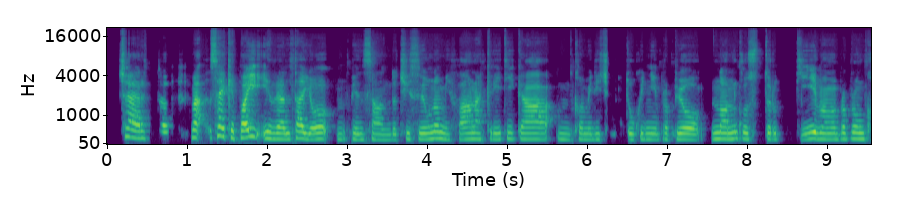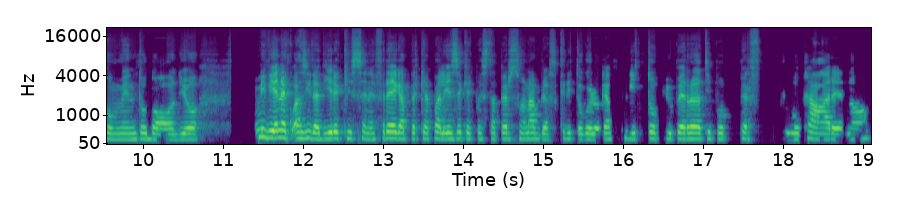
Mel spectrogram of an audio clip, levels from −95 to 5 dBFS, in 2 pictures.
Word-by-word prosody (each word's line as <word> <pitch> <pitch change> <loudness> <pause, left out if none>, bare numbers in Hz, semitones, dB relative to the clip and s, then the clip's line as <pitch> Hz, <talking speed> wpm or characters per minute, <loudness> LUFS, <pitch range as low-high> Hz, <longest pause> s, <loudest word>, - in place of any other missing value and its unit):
Certo, 230 -4 0 0.3
ma 250 - +4
sai 290 +5 +3
che 240 -5 -1
poi 240 +2 +5
in 215 -2 +3
realtà 200 +2 +2
io, 200 0 +2
mhmm, 190 0 -11
pensandoci, 185 0 -6
se 195 0 -4
uno 210 +3 +1
mi 195 -3 -2
fa 190 +1 -3
una 200 0 -1
critica, 195 -1 -2
mhmm, 190 -1 -8
come 190 0 -6
dici 190 0 -7 0.2
tu, 190 - -4
quindi 190 0 -5
proprio 190 -1 -1
non 205 +1 +1
costruttiva, 200 -1 -2
ma 195 0 -2
proprio 205 +1 -2
un 200 - +1
commento 195 -1 -3
d'odio, 190 0 0 0.8
mi 275 - +4
viene 240 0 +8
quasi 220 -1 +1
da 205 -3 +5
dire: 210 +2 +4
"Chi 220 0 -4
se 215 +1 -5
ne 195 -1 -5
frega." 215 0 +4
Perché 200 0 -4
è - - -10
palese 205 0 +1
che 205 -1 -5
questa 200 0 -8
persona 205 0 -2
abbia 195 -1 -1
scritto 205 -1 -7
quello 190 0 +2
che 200 +1 -1
ha 200 - 0
scritto 205 0 -4
più 205 -1 -7
per 205 0 +6
tipo 200 -1 -5
per 210 -1 -3
f - - -15 0.3
provocare, 195 -2 +1
no? 190 +3 -7
200 Hz, 180 wpm, -22 LUFS, 195-210 Hz, 0.8 s, viene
